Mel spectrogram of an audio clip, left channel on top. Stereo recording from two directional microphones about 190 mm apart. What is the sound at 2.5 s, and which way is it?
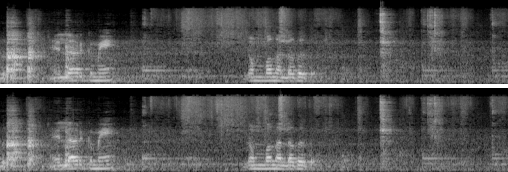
Speech, 35° right (ahead or behind).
